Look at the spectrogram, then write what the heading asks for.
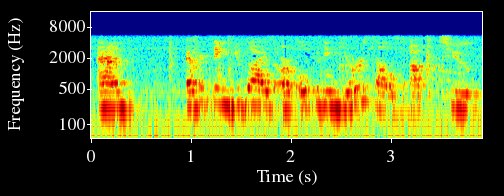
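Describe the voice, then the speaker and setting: A woman in her forties from Canada talks earnestly to a gathering in a slightly high voice. She repeats phrases for emphasis. She sounds distant in an echoey room, with a dull recording and noise behind her. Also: steady tone, normal speed. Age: 40s. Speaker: panel speaker. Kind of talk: personal talk to a gathering. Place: community arts event hall.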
